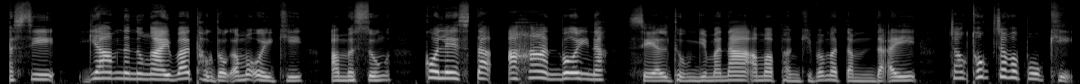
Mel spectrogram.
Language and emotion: Manipuri, happy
